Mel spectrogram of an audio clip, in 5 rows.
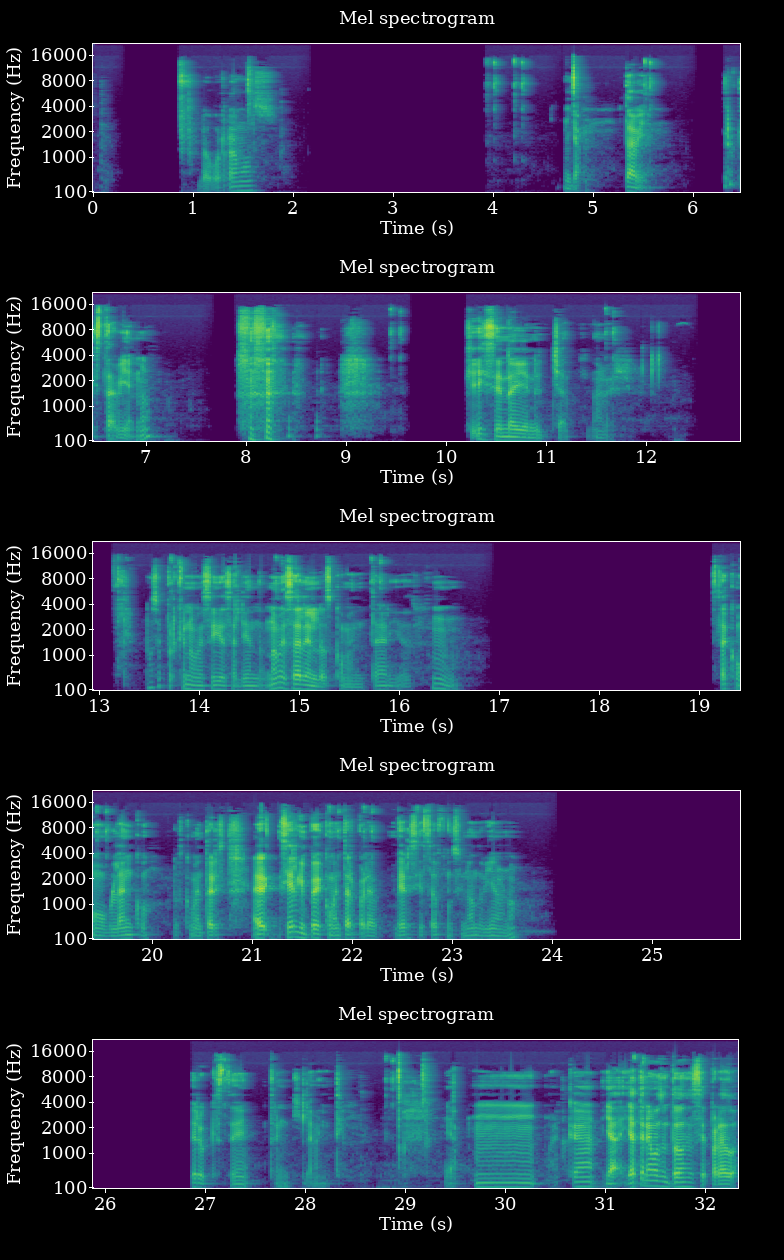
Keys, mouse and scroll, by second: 0.9 Delete, 1.6 alt+scroll up 2, 2.7 alt+scroll up 2, 3.1 alt+scroll down 2, 3.9 click, 7.1 middle click, 7.4 middle click, 9.4 click, 12.6 middle click, 12.9 middle click, 13.7 click, 14.4 scroll up 1, 14.8 click, 14.9 scroll up 1, 15.7 click, 17.6 click, 18.3 click, 18.6 click, 19.4 click, 21.8 click, 22.1 click, 22.7 click, 23.3 middle click, 23.9 middle click, 24.1 middle click, 24.4 click, 25.9 click, 27.1 click, 27.4 middle click, 29.2 alt+middle click, 31.3 click.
